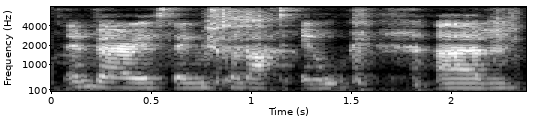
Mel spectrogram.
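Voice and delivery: ordinary delivery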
